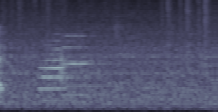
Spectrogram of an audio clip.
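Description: Faint, quick ticking taps of a lemon pepper seasoning shaker being shaken and tapped over a salmon fillet, the seasoning clumped inside. A brief hum-like voice sound comes about half a second in.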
